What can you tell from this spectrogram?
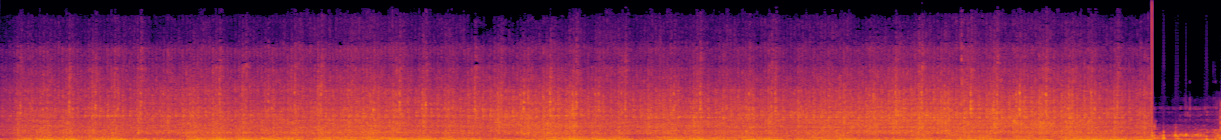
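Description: A fishing boat's engine running steadily, a low hum under a wash of wind and water noise. The sound changes abruptly near the end.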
